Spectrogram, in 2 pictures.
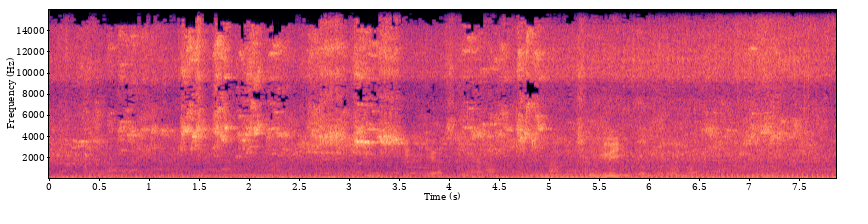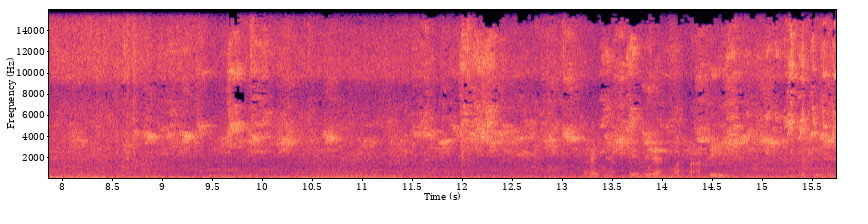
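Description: Pigeons coo softly and steadily close by.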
